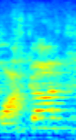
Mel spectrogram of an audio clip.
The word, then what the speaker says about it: lock.gd: GD um I pronounce it lock God uh you can pronounce it however you like uh it's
